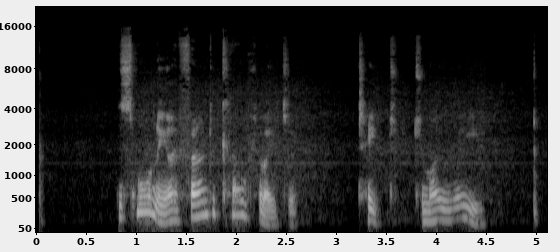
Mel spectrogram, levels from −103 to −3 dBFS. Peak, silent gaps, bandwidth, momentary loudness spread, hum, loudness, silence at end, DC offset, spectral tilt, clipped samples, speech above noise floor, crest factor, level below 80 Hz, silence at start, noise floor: -22 dBFS; none; 14 kHz; 18 LU; none; -42 LUFS; 0.1 s; under 0.1%; -4 dB/octave; under 0.1%; 43 dB; 22 dB; -90 dBFS; 0.8 s; -85 dBFS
